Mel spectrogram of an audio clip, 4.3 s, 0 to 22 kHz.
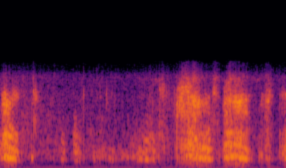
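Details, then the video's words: Fighting Yorkie and Pomeranian, friends' dogs, producing continuous rough growls and snarls, swelling into louder bursts near the end, with scuffling underneath. "Yorkie vs. Pomeranian pt. 1"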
